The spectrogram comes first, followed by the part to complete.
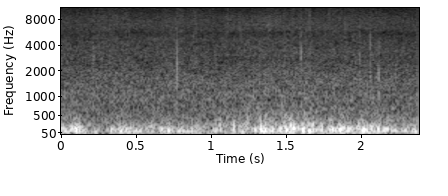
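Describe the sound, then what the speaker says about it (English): Gusting wind buffets the microphone while heavy rain pours down at the Fairy Pools on the Isle of Skye, a loud, continuous low roar with steady rain hiss, close and unbroken. "the wind goes crazy and the rain gets harder and harder."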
